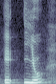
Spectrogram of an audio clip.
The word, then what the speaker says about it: EO: j'ai vu un film qui s'appelle et yo mais qui s'écrit eo c'est un film magnifique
